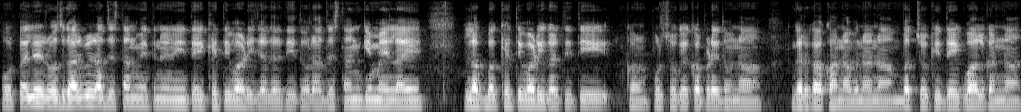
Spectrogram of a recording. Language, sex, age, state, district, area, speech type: Hindi, male, 18-30, Rajasthan, Jaipur, urban, spontaneous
